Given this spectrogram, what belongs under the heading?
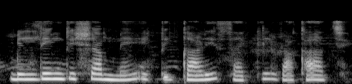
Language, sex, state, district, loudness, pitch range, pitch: Bengali, female, West Bengal, Cooch Behar, -15 LUFS, 205-250 Hz, 235 Hz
